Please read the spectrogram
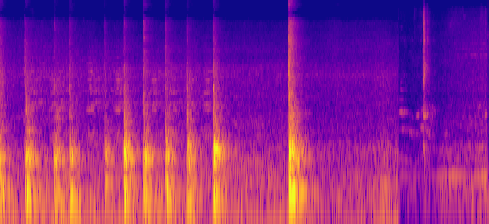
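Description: Hand-worked wood abrasion: a plywood block rubbed down by hand in short, even strokes, about three a second, stopping about three seconds in, with one louder stroke a little later.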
